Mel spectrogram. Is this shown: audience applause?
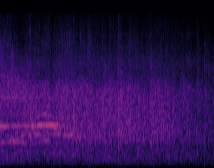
yes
